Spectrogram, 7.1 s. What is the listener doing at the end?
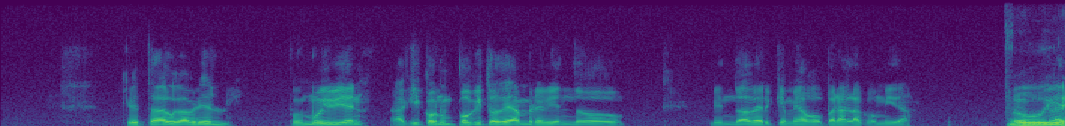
taking over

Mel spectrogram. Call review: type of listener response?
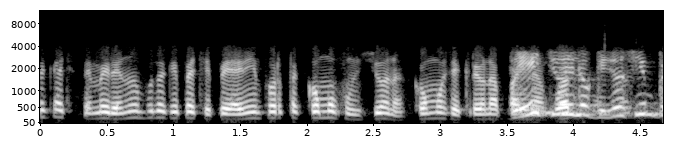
taking over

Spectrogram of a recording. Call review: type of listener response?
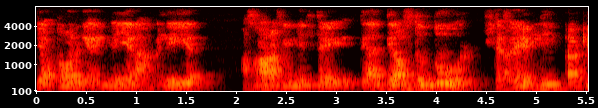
taking over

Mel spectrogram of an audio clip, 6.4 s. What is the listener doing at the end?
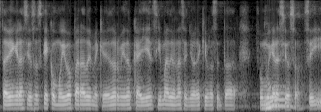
listening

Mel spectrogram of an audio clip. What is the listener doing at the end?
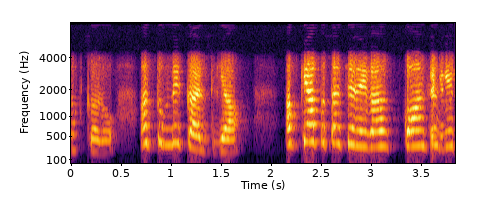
listening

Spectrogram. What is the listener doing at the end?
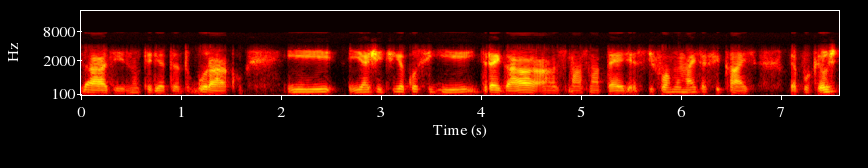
listening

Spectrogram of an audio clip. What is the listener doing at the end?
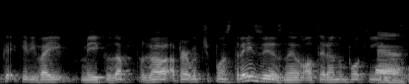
listening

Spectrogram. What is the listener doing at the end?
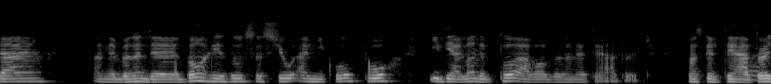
listening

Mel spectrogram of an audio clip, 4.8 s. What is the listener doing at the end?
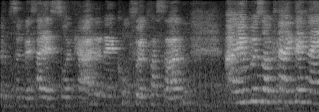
listening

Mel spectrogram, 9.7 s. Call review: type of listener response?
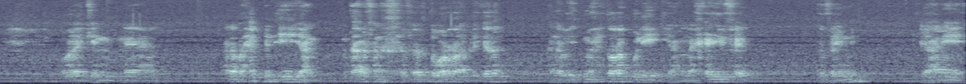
listening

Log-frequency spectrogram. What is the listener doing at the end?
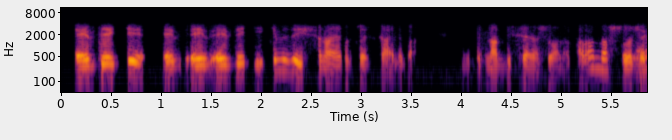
taking over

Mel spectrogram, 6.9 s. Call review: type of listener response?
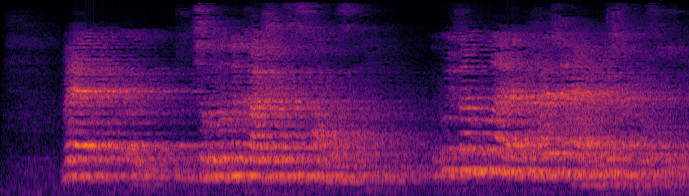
taking over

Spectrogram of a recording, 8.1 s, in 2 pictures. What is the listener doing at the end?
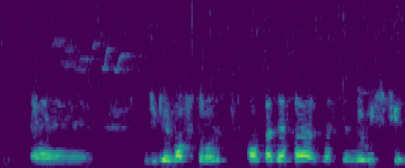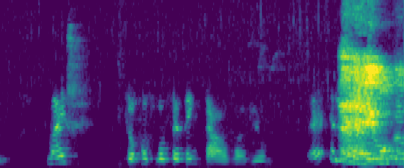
taking over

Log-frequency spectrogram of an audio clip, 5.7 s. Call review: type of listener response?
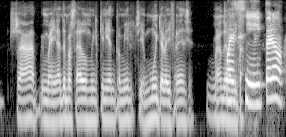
taking over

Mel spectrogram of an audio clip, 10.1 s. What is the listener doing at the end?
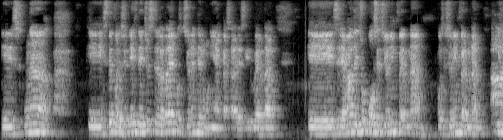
taking over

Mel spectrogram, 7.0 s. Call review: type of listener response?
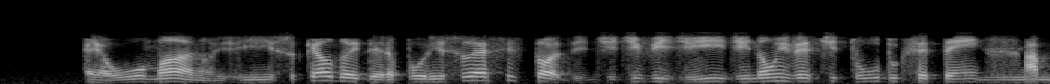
listening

